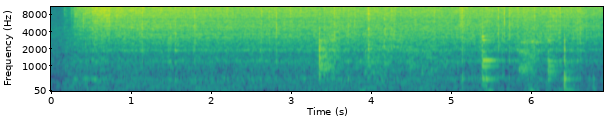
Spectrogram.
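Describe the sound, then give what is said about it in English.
Garlic sizzles steadily in hot oil in a pot over medium heat, the same pot used earlier for cooking pasta, with a dense, even frying hiss and a few sharp crackles and pops scattered throughout. “So you bring a bit of oil to heat up in your pot, and you add in the garlic and let it sort of saute for a bit.”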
